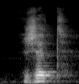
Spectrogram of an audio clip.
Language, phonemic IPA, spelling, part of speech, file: Dutch, /zɛt/, Z, character / adverb, Nl-Z.ogg
- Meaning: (character) The twenty-sixth and last letter of the Dutch alphabet, written in the Latin script; preceded by Y; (adverb) abbreviation of zuid; south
